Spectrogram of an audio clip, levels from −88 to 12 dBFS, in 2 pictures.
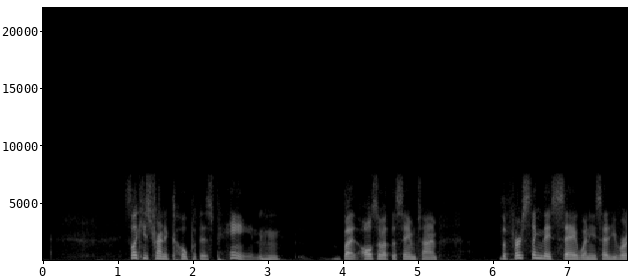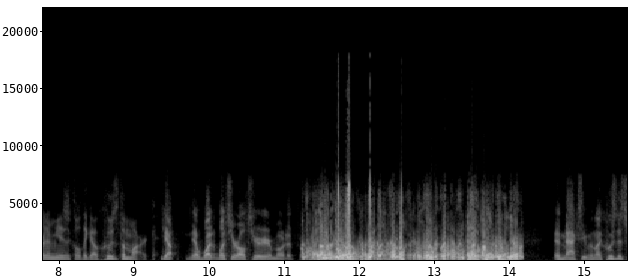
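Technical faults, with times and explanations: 11.21–14.20 s, codec payload misread: the receiving end stopped unpacking the AMR wideband frames the way the sender packed them, which fits octet-aligned frames being read as bandwidth-efficient, so every parameter lands in the wrong field. The decoder still produces output, but for these three seconds the speech gives way to garbled noise and warble that barely tracks the talker. Before this the wideband coding sounds lightly coded, consistent with around 12.65 kbit/s.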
